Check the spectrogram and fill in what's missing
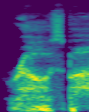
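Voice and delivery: very soft movie-line whisper. Acted. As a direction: whisper it like a film's first line. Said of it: "my five whispered words".

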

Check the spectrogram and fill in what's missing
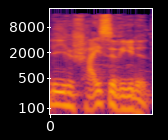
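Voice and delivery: ordinary talk, nothing marked

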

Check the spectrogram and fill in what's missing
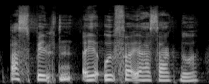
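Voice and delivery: ordinary talk

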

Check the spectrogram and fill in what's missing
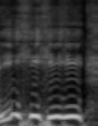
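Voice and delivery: high, put-on giggle; mock giggle. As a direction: imitate girls giggling. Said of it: "And they would just giggle".

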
